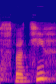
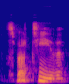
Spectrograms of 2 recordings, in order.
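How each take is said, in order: First: SPORTIF with a clearly audible final F; sounded F. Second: SPORTIVE ending on a voiced V; pronounced V. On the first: French teacher models masculine form, sounding the F in SPORTIF. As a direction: finish SPORTIF on a crisp F. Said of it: "You have to say that F". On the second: French teacher models feminine form, voicing the V in SPORTIVE. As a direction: finish SPORTIVE on a buzzing V. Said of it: "pronouncing the V". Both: Shown as a demonstration.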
